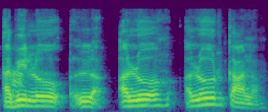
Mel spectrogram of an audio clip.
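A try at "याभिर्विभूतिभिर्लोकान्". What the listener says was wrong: ಇಲ್ಲ ನೀವು ಮತ್ತೆ ಅಲ್ಲಿ ಅರ್ಕಾವಳಿ ಹಚ್ಚಬೇಕಿಲ್ಲ ಲೋಕಾನ್ ಅಂತ ಹೇಳಿ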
